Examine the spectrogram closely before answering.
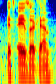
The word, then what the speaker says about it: Eizouken: Let's talk about this incredible fucking show, Keep Your Hands Off Eizouken. Yeah. Okay, so I don't want to be this guy, Stu. Mm-hmm. It's Eizouken.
